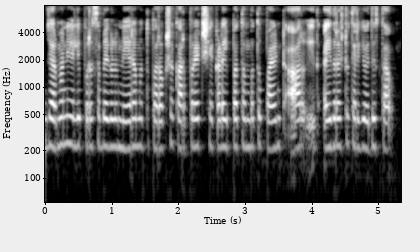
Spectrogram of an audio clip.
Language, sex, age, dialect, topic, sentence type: Kannada, male, 60-100, Central, banking, statement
